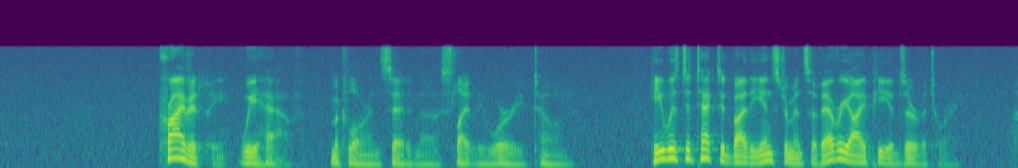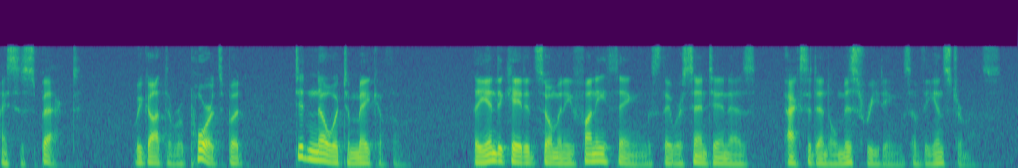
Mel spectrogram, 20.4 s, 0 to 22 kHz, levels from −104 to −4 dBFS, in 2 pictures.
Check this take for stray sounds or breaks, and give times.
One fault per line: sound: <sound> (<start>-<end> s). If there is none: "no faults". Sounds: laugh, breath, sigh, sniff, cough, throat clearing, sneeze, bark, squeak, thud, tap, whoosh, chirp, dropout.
no faults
